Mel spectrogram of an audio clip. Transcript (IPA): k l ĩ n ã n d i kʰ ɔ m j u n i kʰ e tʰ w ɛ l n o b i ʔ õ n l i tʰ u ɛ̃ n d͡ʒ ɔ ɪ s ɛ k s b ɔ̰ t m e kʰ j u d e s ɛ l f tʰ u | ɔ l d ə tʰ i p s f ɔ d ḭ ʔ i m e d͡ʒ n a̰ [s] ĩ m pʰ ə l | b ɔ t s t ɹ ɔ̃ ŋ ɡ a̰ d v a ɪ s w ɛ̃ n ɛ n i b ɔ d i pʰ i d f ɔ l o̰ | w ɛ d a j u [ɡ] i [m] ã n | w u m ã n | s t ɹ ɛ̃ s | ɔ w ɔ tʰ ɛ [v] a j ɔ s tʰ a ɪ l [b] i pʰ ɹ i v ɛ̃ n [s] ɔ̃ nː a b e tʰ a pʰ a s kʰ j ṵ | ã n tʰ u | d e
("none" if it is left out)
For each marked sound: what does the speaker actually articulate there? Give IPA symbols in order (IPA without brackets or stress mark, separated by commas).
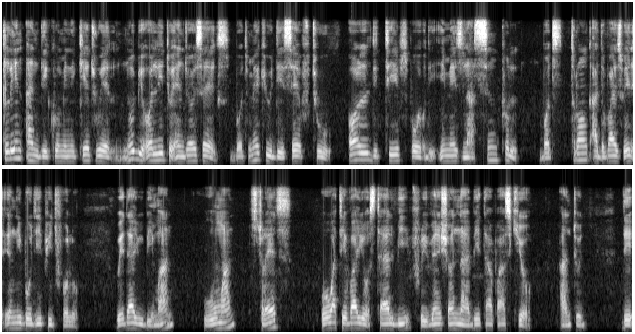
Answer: s, b, m, v, b, ʃ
